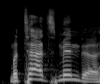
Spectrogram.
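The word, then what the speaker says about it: Mtatsminda: or mamenda maspinda matats matatsminda sounds like i got my tats from linda yeah linda is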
